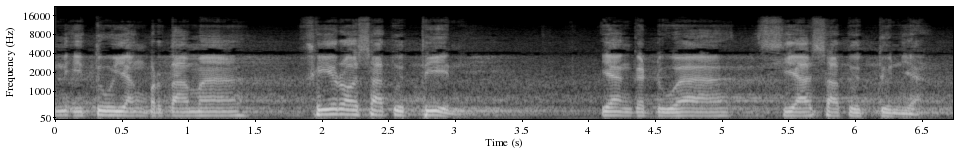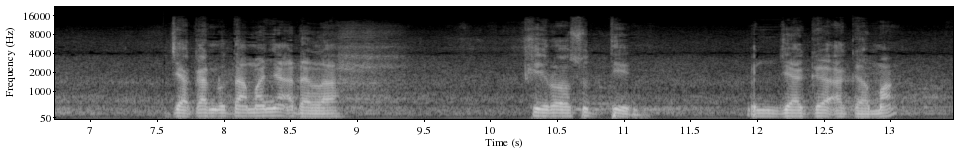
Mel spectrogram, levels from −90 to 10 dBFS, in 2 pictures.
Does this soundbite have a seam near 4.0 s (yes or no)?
no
